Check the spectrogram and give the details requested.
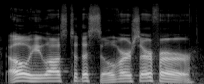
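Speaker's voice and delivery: normal talking voice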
